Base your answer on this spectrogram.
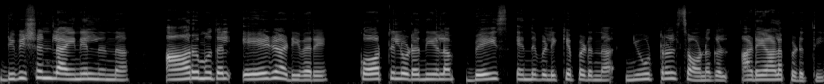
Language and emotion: Malayalam, neutral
